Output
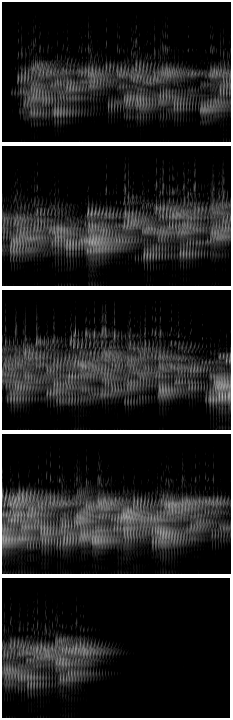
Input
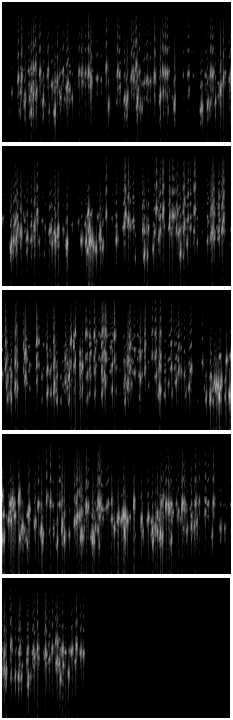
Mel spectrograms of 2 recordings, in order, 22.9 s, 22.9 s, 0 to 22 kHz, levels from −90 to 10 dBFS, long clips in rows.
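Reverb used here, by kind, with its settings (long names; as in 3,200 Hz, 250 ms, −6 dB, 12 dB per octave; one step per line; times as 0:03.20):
spring reverb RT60 1.1 s, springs 59 ms, chirp 20 ms, DRR −4.5 dB
level −7.5 dB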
